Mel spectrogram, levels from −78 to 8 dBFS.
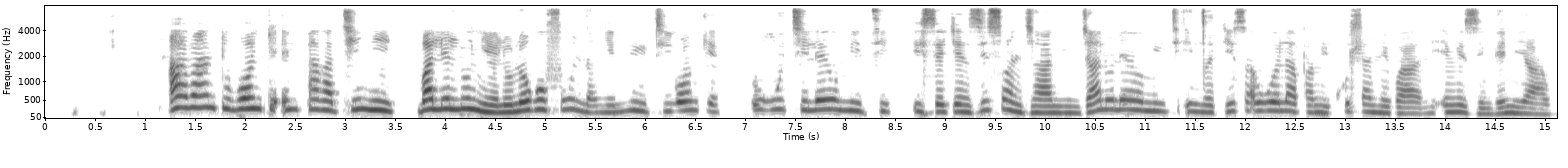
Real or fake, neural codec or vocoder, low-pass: real; none; 7.2 kHz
